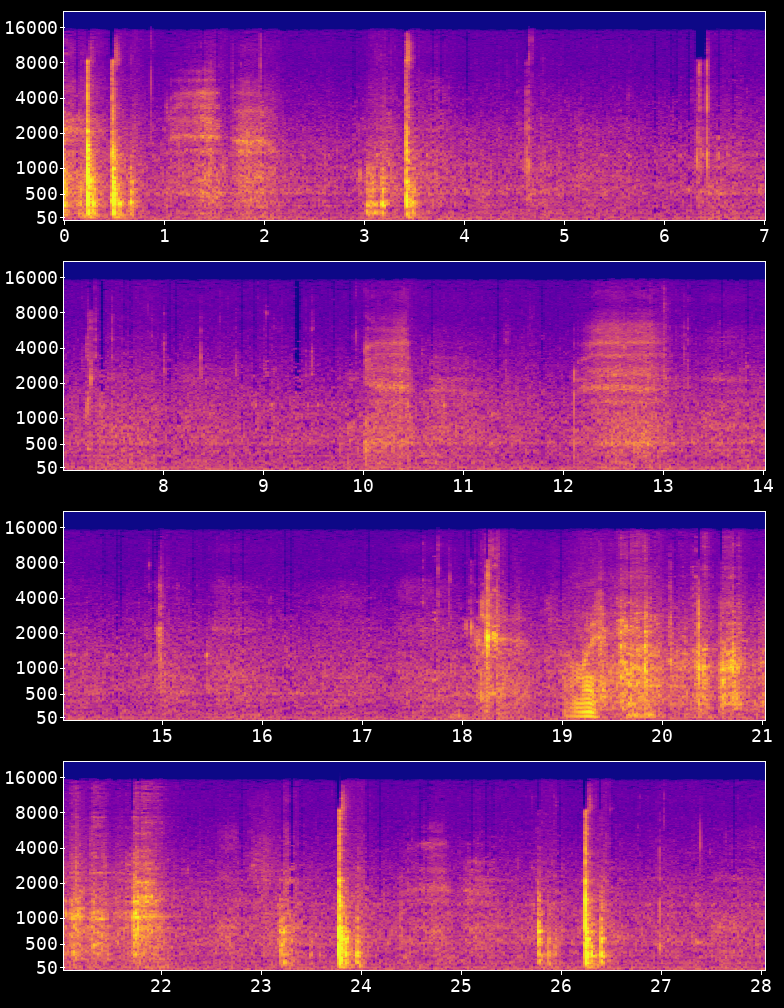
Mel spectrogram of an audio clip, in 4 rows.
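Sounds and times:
soft breaths: 1.0 - 2.3, 3.5 - 4.1, 7.2 - 23.6, 24.3 - 25.7, 27.1 - 28.0.

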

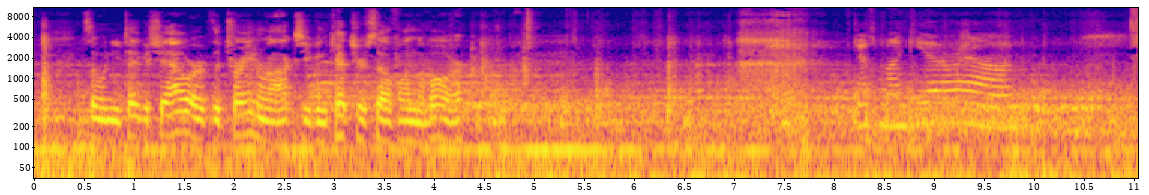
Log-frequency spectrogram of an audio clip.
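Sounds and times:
train interior rumble: 0.0 - 11.0.

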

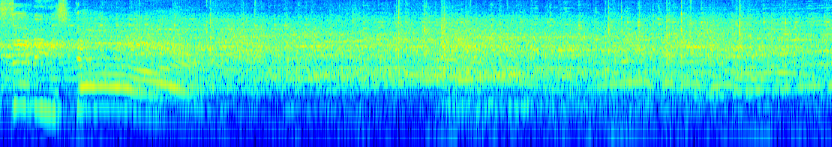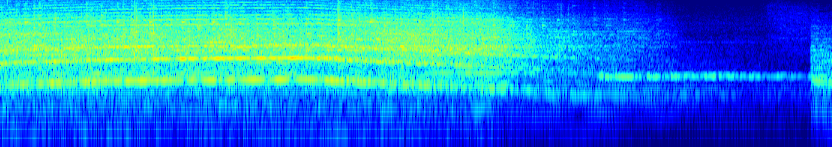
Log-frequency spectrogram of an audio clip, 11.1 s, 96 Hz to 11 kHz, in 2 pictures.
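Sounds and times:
arena crowd cheering: 0.0 - 9.6.

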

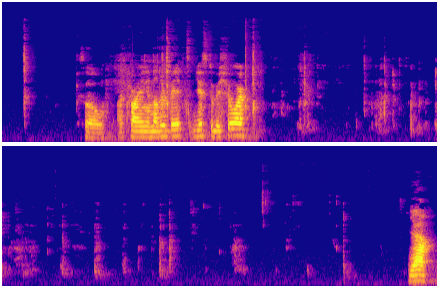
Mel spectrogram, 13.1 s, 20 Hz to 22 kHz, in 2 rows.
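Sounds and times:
chewing crispy chocolate: 3.7 - 12.6.

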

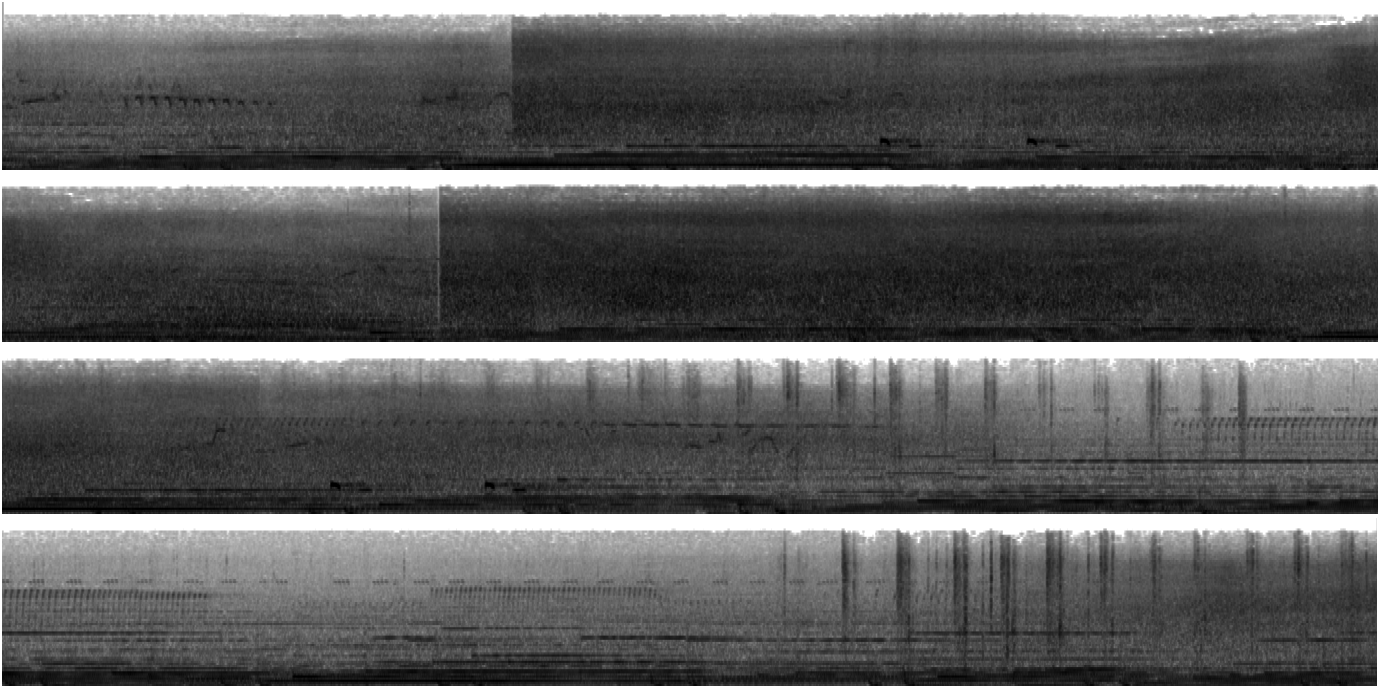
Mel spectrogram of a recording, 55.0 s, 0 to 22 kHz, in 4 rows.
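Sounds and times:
slow held music chords: 0.0 - 55.0
steady hiss-like layer: 1.9 - 55.0.

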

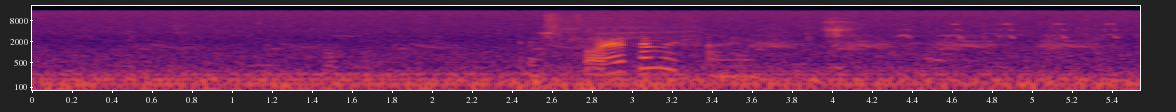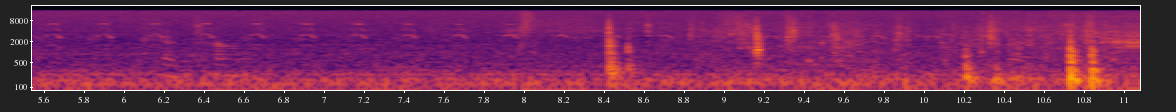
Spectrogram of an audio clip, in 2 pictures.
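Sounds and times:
low background rumble: 0.0 - 11.0
bird chirping: 4.1 - 8.9.

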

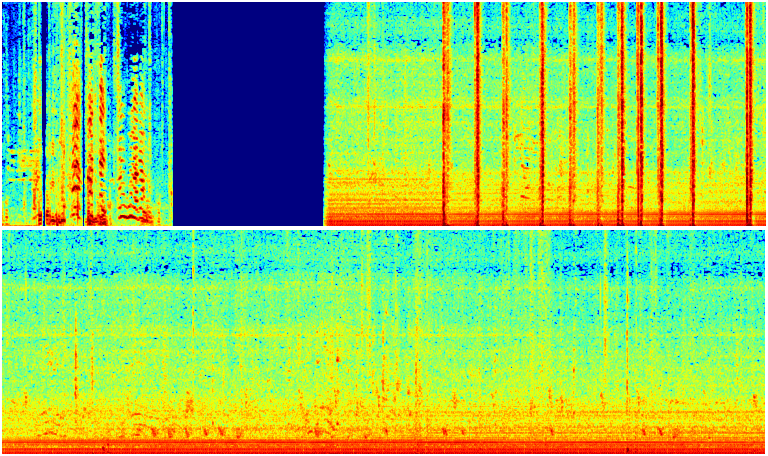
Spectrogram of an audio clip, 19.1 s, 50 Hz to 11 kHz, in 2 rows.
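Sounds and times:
pneumatic staple gun shots: 5.5 - 9.5.

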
